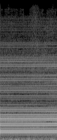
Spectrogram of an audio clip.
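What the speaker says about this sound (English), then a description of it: "a fire alarm here at our GPP studios" A fire alarm blares in a TV studio, a loud, steady electronic tone held unbroken and alone.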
